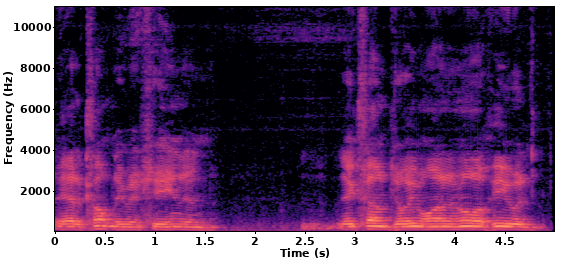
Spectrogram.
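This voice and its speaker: A man talks in a medium pitch. Room echo is audible. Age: 90s. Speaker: farmer. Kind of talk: casual chat. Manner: halting.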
